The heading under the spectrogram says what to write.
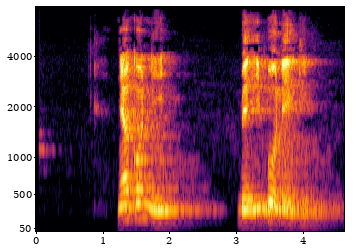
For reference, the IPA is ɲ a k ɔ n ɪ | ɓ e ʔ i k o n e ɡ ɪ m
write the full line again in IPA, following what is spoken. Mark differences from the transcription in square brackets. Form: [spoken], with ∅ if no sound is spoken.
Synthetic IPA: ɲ a k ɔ n [i] | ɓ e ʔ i [p] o n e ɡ [i] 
